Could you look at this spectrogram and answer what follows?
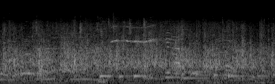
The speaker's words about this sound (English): I believe this is our fourth trip as a group to the town of Westcliff, Colorado, and we like it an awful lot. We also sneak through here and hike, but yes, you can applaud for that.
